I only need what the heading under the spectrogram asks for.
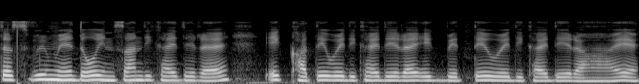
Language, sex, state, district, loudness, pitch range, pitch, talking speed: Hindi, female, Arunachal Pradesh, Papum Pare, -15 LUFS, 175-200 Hz, 185 Hz, 205 wpm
